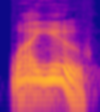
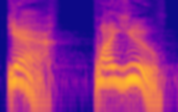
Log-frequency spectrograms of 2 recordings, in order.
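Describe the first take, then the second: First: Said in the usual way. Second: High, slow, drawn-out doubting ask; suspicious. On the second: A narrator's reading. Maz asking again why Beto, slow and suspicious. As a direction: lean on you with suspicion.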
